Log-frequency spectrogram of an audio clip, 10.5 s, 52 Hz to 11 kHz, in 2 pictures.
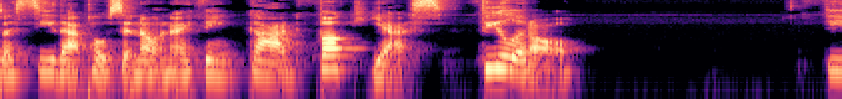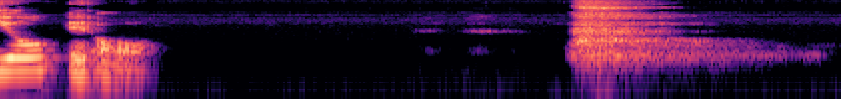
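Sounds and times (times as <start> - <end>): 
speech: 0.0 - 3.7, 5.2 - 6.2, 8.8 - 9.2
deep breath taken to calm down: 7.8 - 10.5.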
